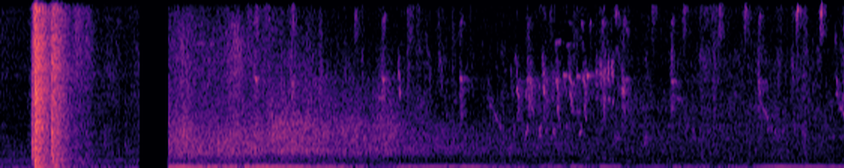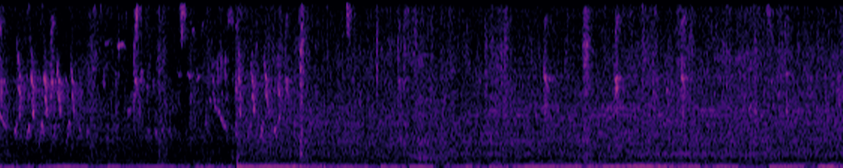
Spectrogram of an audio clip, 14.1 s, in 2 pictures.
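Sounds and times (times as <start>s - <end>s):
low rumble: 1.4s - 8.1s
faint songbird chirps: 3.0s - 14.0s.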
